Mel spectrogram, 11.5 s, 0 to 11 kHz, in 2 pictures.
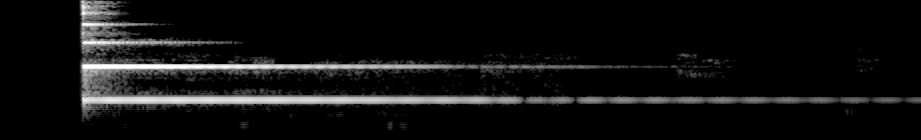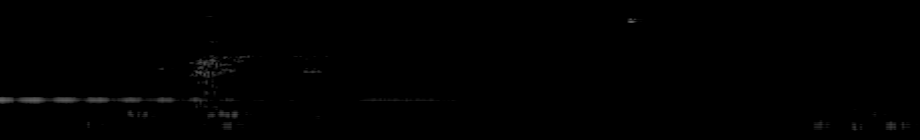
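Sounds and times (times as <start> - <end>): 
meditation bell ringing: 0.5 - 6.7.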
